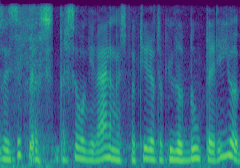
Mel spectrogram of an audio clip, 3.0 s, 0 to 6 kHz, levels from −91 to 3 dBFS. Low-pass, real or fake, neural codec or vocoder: 5.4 kHz; fake; codec, 32 kHz, 1.9 kbps, SNAC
